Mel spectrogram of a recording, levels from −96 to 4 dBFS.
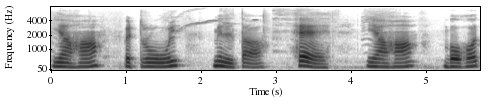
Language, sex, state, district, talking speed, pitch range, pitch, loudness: Hindi, female, Chandigarh, Chandigarh, 65 wpm, 175-205 Hz, 185 Hz, -18 LUFS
